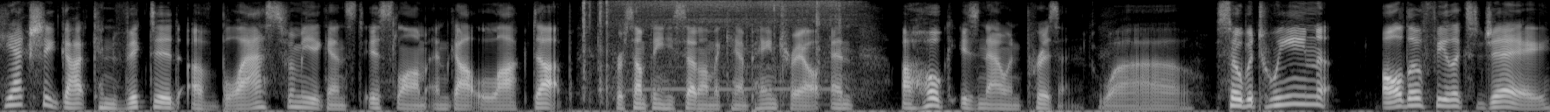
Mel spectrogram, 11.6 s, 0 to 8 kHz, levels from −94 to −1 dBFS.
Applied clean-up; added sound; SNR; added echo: none; Camera; 16 dB; none.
